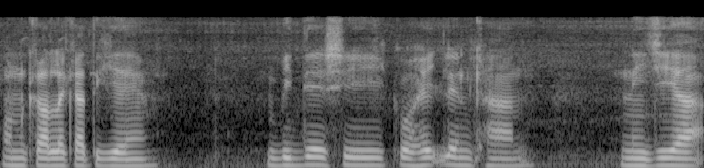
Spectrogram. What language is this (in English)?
Santali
